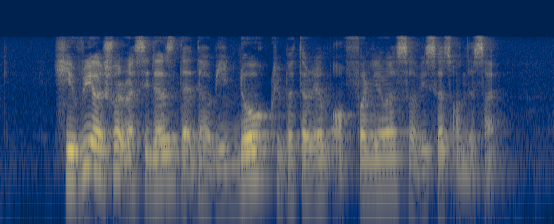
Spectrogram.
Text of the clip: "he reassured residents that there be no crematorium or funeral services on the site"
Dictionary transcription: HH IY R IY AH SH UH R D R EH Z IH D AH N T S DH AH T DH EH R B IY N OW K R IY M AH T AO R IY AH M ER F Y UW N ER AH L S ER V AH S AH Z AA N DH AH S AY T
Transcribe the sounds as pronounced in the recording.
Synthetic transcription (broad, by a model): HH IY R IY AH SH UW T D R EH S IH D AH N S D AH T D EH W B IY N OW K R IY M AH T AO R IY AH M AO F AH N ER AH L S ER V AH S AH S AA N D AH S AY T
